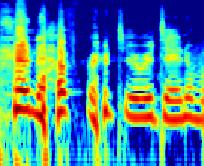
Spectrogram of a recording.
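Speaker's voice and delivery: amused, high and loud through a laugh; laugh, then repeat it loudly; laughing as the words come out. Real, not acted. Laughs while repeating co-host's quip.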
